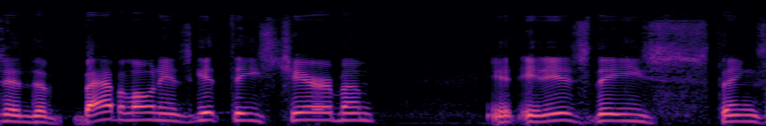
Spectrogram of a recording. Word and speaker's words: cherubim: man and these are called cherubim or cherubim that's where we pronounce it c-h-e-r-a-b-i-m and these cherubim this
